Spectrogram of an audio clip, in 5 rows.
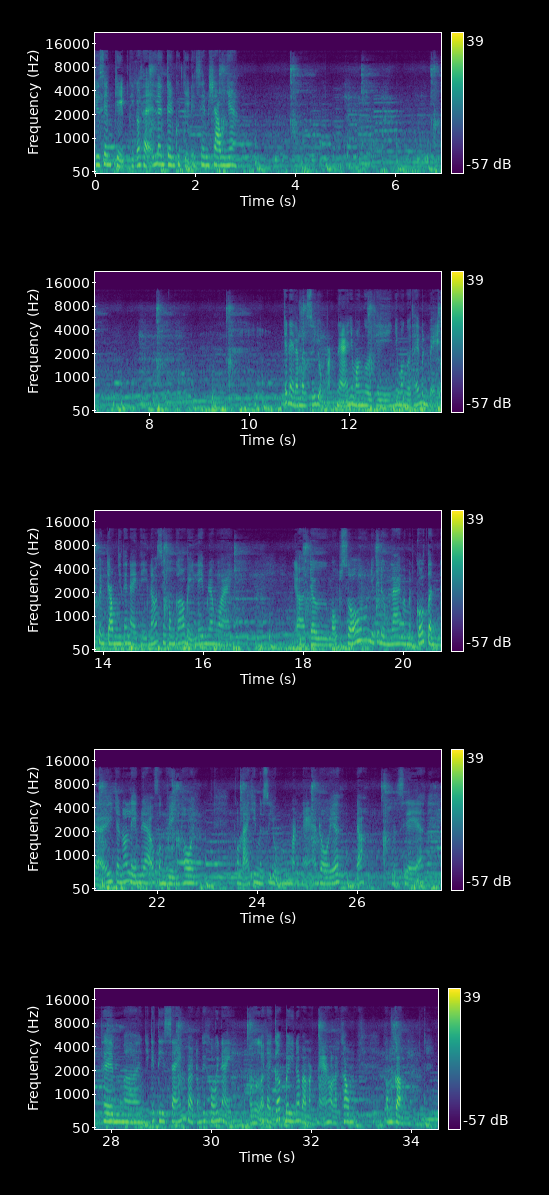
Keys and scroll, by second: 1.3 super+x, 2.6 shift+super+v, 4.3 super+z, 7.4 shift+super+v, 11.4 super+c, 12.0 shift+super+v, 16.9 super+g, 27.5 super+x, 29.1 shift+super+v.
